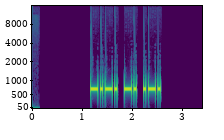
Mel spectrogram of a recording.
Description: Morse code, heard as a keyed tone, about 25 wpm, 700 Hz. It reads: CNR
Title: USA Call Sign Postfixes - 3 Letters 25wpm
